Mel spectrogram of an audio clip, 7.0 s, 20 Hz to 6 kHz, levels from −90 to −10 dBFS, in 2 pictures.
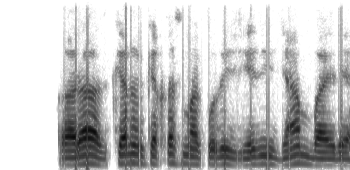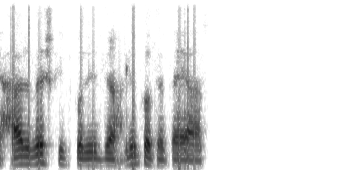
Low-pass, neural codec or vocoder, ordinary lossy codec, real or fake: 5.4 kHz; none; Opus, 32 kbps; real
